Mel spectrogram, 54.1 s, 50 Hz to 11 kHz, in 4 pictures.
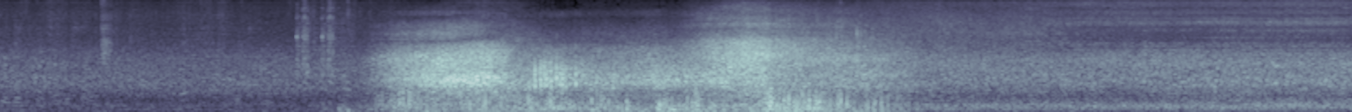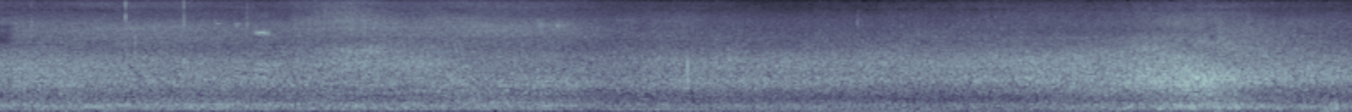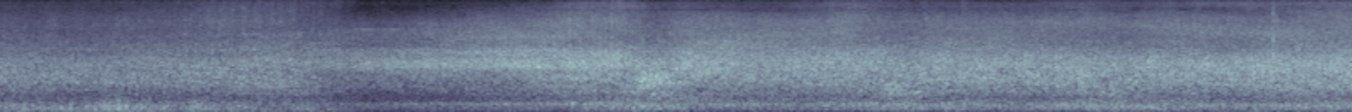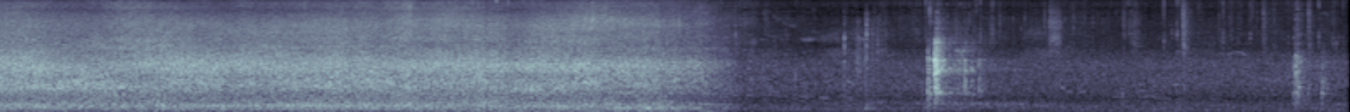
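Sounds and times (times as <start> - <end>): cars passing on busy street: 0.0 - 54.0.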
